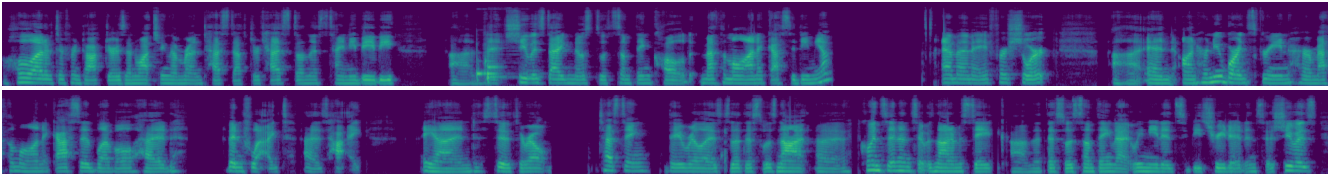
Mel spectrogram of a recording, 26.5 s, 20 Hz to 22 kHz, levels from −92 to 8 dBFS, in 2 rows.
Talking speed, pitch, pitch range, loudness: 175 wpm, 170 Hz, 160-185 Hz, -29 LUFS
